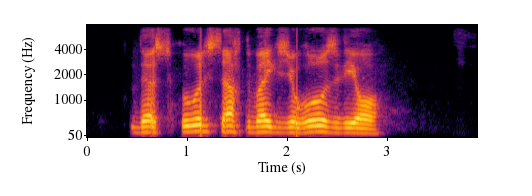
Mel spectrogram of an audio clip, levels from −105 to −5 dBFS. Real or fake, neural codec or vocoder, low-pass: fake; codec, 24 kHz, 0.9 kbps, WavTokenizer, medium speech release version 2; 7.2 kHz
